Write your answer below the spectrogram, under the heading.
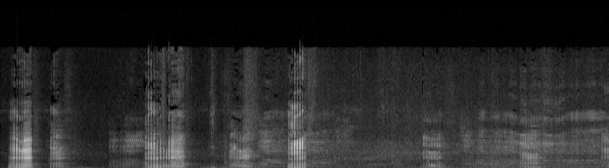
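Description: Young pigs grunting and oinking in a string of short calls, about eight in six seconds, with the loudest at the start and about three seconds in.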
